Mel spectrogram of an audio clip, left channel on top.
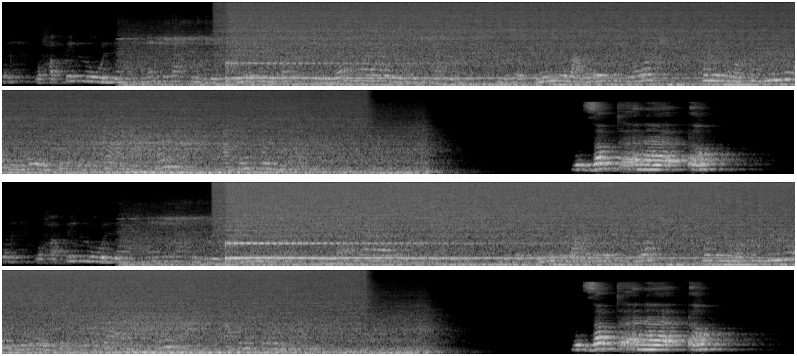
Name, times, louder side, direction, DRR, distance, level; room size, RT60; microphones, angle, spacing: voice 1, 0.0-6.6 7.0-9.8 10.1-11.2, left 2 dB, 35° left, -1 dB, 0.3 m, -29 dB
sound 1, 1.1-12.2, equal, 80° left, 0.8 m, -28 dB
Musical instrument, 2.1-11.6, right 5 dB, 80° right, 0.5 m, -25 dB
voice 2, 13.6-14.9, right 1 dB, 15° right, -4 dB, 0.5 m, -19 dB
2.5 x 2.0 x 3.1 m, 0.91 s
head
